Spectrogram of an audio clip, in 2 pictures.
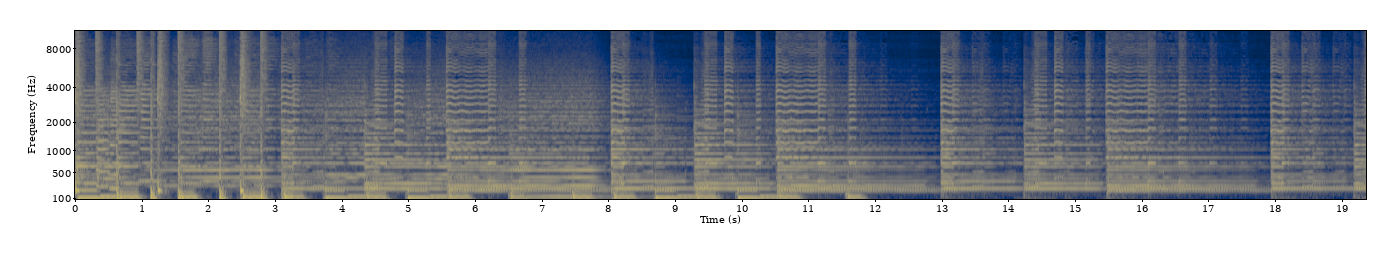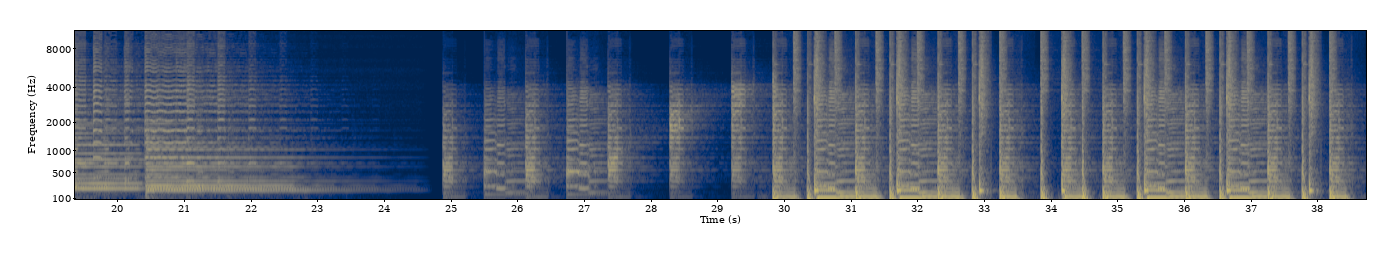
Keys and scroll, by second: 1.5-3.1 typing, 4.7 Escape, 9.3 Escape, 27.1 ctrl+z, 31.2 Escape, 32.5 Escape, 33.8-35.1 typing.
